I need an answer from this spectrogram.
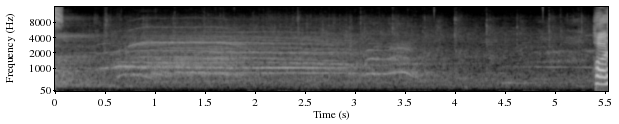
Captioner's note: audience members cheer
